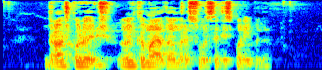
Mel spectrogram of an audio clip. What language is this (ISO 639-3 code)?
ron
